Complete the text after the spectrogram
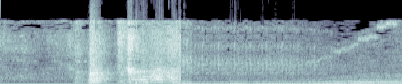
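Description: A bus engine hums and revs up.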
